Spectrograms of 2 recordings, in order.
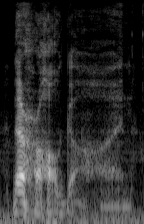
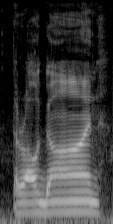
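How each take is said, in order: First: Slow, hushed sinister whisper. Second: Louder triumphant call; loud gloat. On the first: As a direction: savor it in a whisper. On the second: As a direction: announce it with glee. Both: Real, not acted. Gloating after wiping lands.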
